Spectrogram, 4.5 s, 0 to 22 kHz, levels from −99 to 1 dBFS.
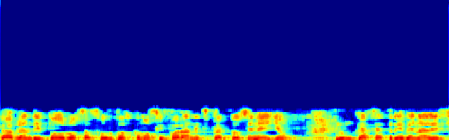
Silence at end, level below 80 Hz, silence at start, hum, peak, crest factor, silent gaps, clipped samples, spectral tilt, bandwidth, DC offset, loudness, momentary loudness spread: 0 s; -42 dBFS; 0 s; none; -2 dBFS; 12 dB; none; under 0.1%; -2.5 dB/octave; 5 kHz; under 0.1%; -15 LUFS; 6 LU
